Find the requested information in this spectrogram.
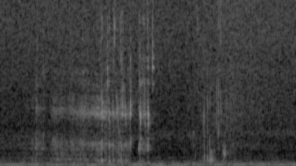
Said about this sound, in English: But before I get there, I'm going to take a nice sip of my dark roast coffee I got here going on today on a Monday.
